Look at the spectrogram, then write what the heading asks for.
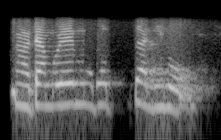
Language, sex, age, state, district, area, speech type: Marathi, female, 18-30, Maharashtra, Mumbai City, urban, conversation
